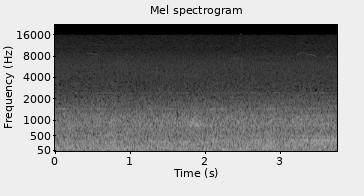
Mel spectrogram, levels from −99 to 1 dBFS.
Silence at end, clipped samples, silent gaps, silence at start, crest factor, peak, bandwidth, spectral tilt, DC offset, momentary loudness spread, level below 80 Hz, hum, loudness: 0 s; under 0.1%; none; 0 s; 14 dB; -24 dBFS; 16 kHz; -6.5 dB/octave; under 0.1%; 2 LU; -50 dBFS; none; -38 LUFS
